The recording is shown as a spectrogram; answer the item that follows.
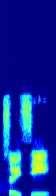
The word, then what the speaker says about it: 瑞士: 광동어 발음으로 들으면 어떻게 될까요? 瑞士 스위스, 스위스 비슷하죠?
